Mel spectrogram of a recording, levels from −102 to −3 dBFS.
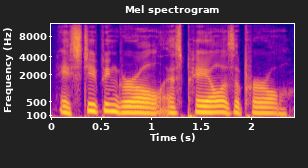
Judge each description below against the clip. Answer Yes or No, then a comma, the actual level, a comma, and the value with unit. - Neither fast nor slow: Yes, average, 195 wpm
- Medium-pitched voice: Yes, medium, 170 Hz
